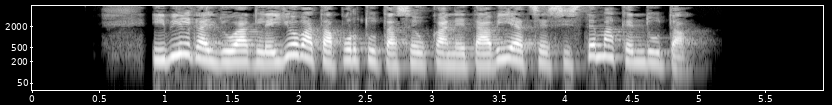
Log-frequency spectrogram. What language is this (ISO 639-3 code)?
eus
